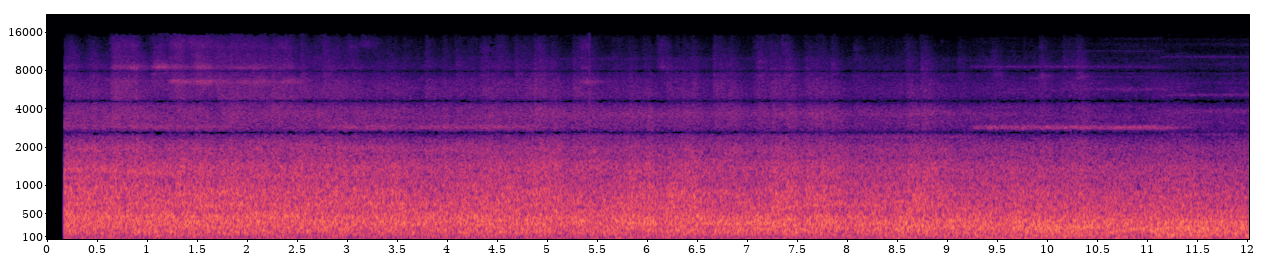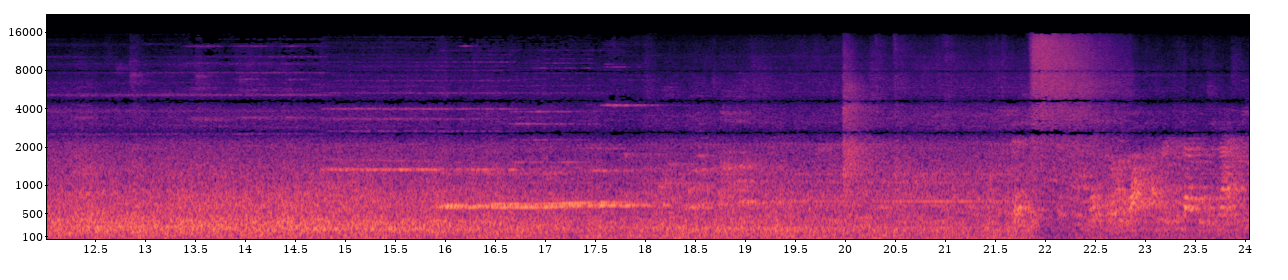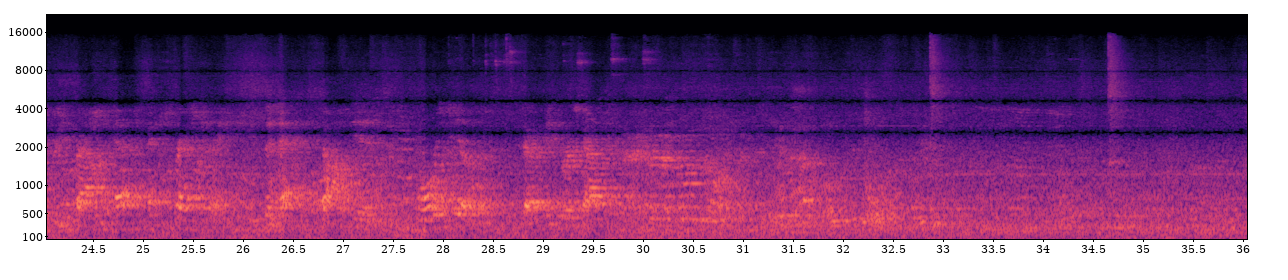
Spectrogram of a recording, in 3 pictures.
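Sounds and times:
train brakes squealing: 9.3s - 11.3s.

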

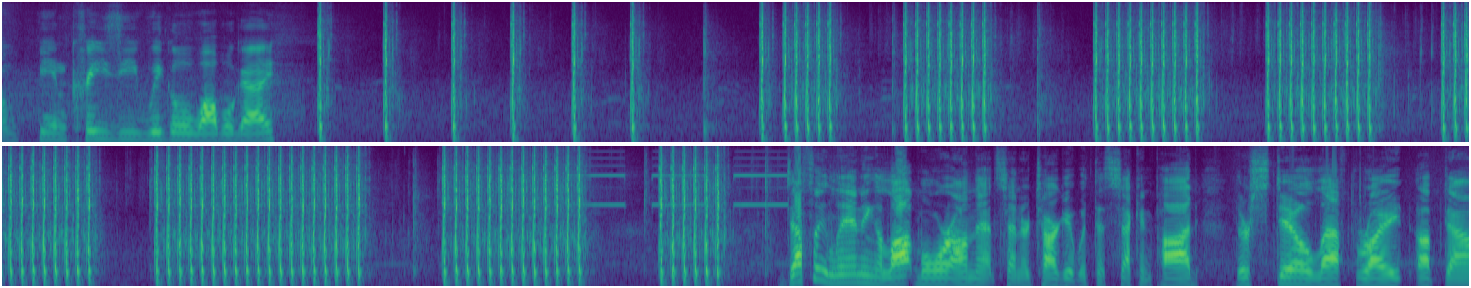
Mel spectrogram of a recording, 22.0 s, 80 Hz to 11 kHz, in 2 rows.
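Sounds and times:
paintball marker firing: 2.4s - 16.9s.

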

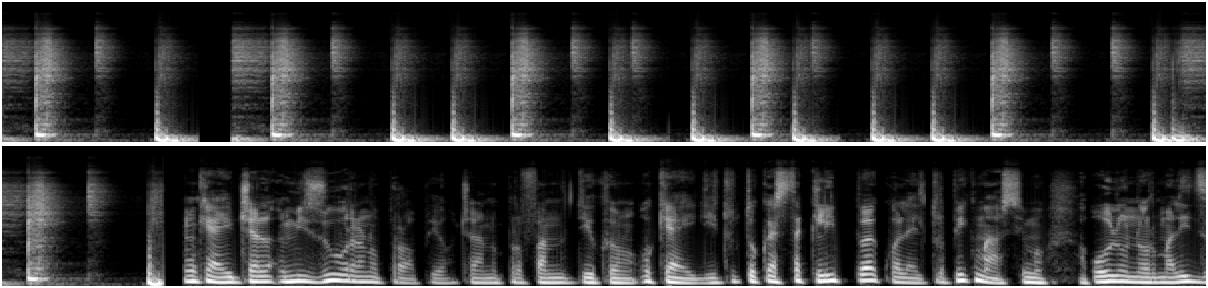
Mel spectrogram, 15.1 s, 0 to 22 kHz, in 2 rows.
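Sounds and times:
drum loop kick and snare: 0.0s - 8.6s.

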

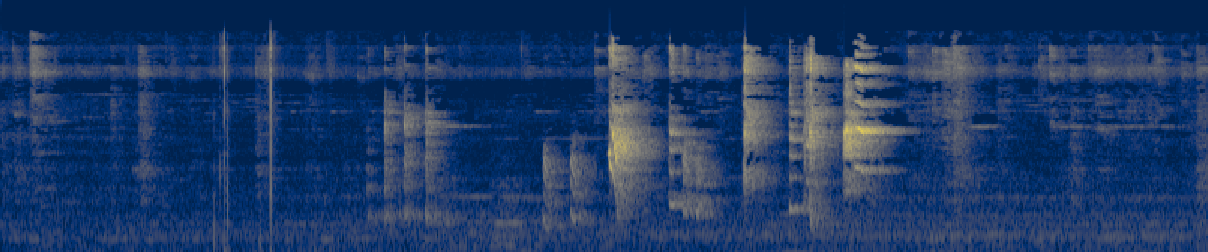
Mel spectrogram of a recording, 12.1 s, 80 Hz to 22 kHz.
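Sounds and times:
parrot squawking: 5.4s - 9.1s.

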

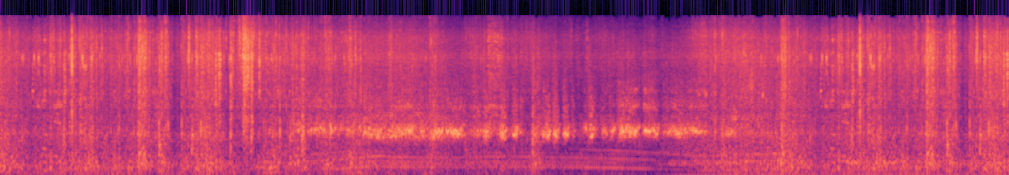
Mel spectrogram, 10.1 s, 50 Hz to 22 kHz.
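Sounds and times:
car engine under load: 0.0s - 10.0s
tyres squealing: 2.8s - 9.2s.

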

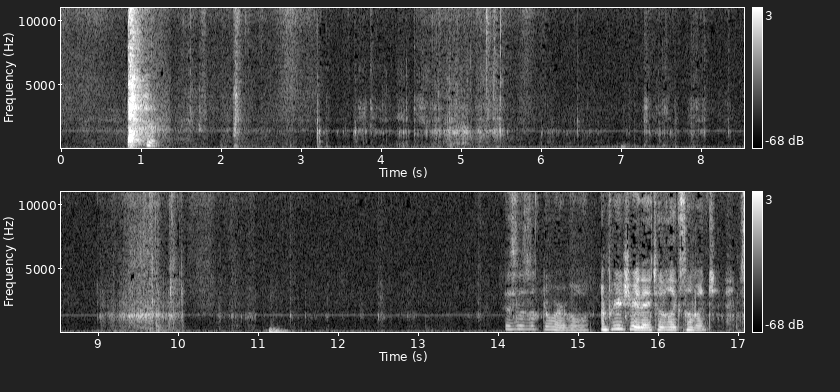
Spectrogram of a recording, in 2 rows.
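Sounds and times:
paper pages turning: 3.1s - 13.9s.

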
